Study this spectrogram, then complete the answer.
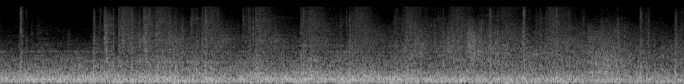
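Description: Shotgun blasts boom in rapid succession during a zombie fight in Left 4 Dead 2, merging into a loud, continuous barrage of gunfire with no pause.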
